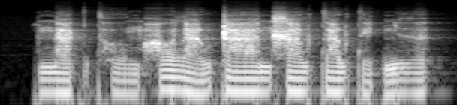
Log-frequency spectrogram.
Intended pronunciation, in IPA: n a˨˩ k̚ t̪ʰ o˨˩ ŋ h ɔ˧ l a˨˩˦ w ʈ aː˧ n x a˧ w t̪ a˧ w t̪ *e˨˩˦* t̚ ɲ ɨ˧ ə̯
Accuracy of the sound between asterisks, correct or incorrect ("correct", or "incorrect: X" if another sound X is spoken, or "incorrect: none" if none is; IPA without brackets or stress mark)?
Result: incorrect: e˨˩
